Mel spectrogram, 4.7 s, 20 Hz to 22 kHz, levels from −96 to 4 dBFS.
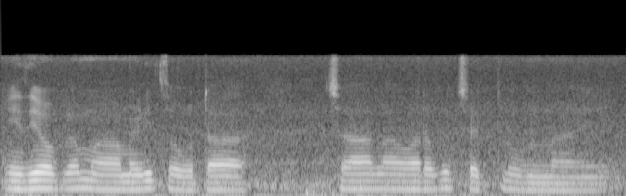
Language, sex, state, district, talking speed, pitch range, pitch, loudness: Telugu, male, Telangana, Komaram Bheem, 100 wpm, 110-125 Hz, 120 Hz, -17 LUFS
